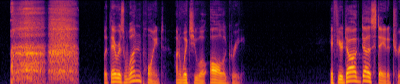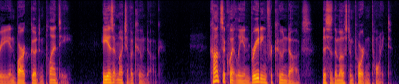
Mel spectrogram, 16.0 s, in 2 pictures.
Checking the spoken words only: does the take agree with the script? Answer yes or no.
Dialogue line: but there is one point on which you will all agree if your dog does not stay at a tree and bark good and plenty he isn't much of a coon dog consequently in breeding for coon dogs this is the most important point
no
